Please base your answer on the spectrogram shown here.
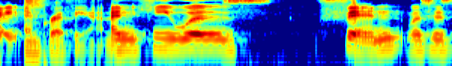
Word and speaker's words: Fionn: And he was Finn, was his name, Fionn. Which I super pronounced Fion until about a week ago.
